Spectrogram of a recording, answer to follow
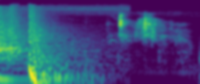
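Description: Background music with heavy drum beats and a deep bass that fades out about a second in.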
